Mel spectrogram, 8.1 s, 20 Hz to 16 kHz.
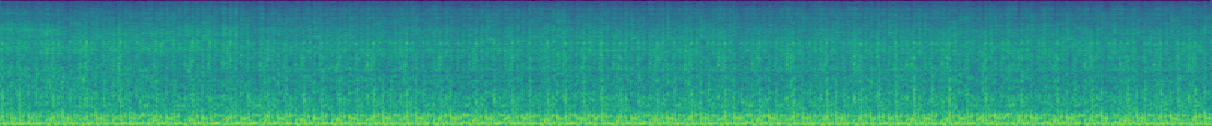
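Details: Harley Ironhead Sportster chopper with Mikuni VM38 carb, cold day, idle circuit tuning after running on choke: loud, loping V-twin idle thudding unevenly and lazily, boggy; rich mixture, owner unsure it is only the carb.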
